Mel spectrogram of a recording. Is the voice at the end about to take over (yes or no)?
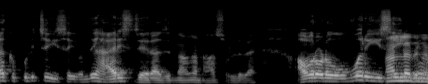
yes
